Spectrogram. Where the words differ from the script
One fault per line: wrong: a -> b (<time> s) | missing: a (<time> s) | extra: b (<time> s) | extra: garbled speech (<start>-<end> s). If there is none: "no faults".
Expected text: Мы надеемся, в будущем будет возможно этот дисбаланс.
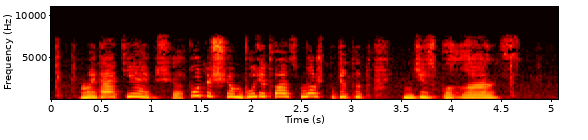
no faults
